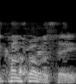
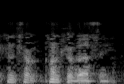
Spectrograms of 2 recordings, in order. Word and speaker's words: controversy: In Britain we say controversy, and in America you say controversy.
